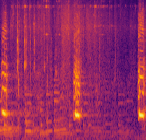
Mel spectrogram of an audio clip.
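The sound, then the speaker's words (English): A puppy, a dog named Gio, lets out three sharp, high-pitched yips, spaced roughly a second and a half apart, loud, with a low steady background hum between them. “Gio, come here, puppy. Come on, puppy.”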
